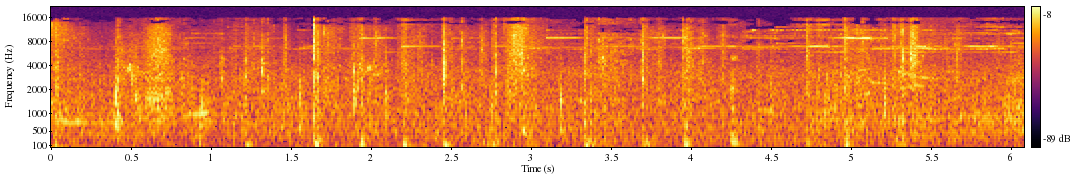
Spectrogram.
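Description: Footsteps patter across a tiled roof.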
